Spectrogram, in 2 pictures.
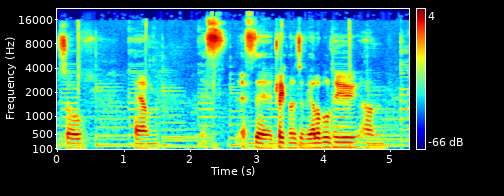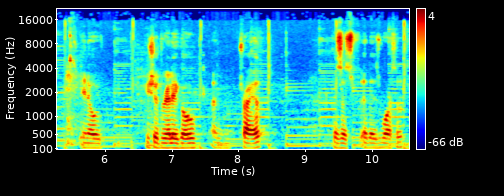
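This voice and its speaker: A man with a Northern Irish accent talks at a moderate pace and medium pitch, with ordinary pitch variation. He takes long, frequent pauses while music plays in the background. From Northern Ireland. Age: 20s. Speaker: spinal cord injury patient. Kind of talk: interview answer.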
